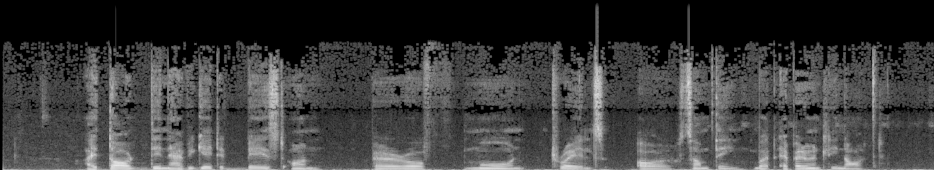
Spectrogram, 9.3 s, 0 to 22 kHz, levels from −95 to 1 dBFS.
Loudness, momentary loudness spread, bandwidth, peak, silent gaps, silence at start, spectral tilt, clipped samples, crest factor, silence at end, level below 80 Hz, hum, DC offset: -19 LUFS; 13 LU; 17 kHz; 0 dBFS; none; 0 s; -4 dB/octave; under 0.1%; 20 dB; 0 s; -38 dBFS; none; under 0.1%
